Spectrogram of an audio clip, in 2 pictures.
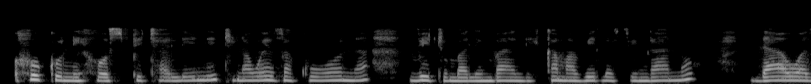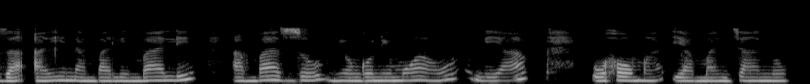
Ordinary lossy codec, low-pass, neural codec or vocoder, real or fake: AAC, 32 kbps; 5.4 kHz; none; real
